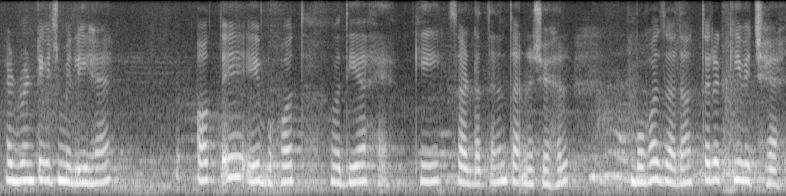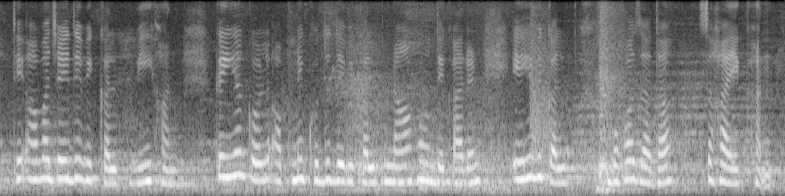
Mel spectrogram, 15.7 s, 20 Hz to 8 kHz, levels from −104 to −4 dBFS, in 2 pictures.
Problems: constant background noise, continuous background conversations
